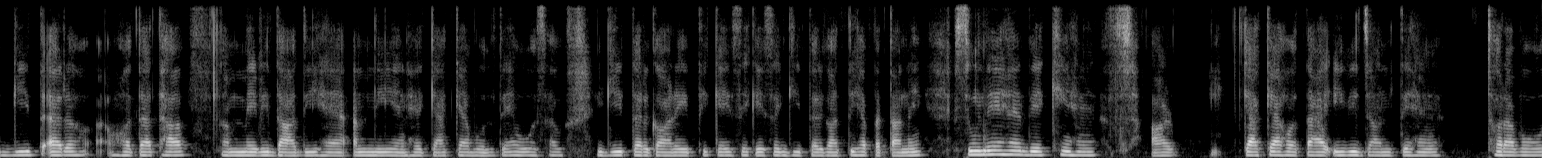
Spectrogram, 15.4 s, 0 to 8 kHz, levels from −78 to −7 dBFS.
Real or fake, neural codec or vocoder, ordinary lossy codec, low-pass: fake; codec, 16 kHz, 4.8 kbps, FACodec; none; none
